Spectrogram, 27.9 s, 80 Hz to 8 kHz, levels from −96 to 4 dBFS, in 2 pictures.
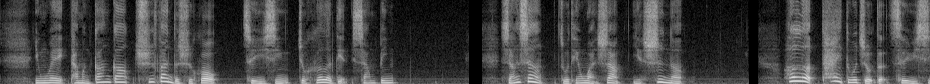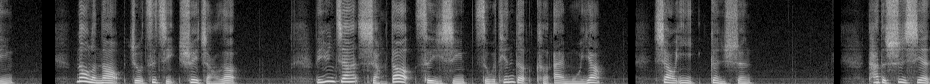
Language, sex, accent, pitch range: Chinese, female, native, 175-240 Hz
